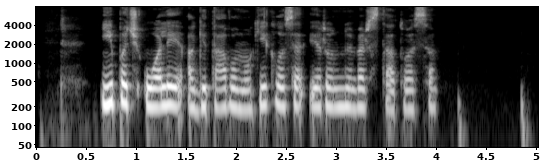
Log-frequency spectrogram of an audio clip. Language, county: Lithuanian, Vilnius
